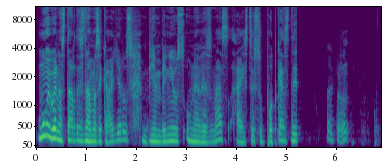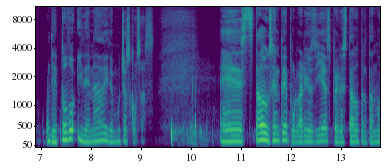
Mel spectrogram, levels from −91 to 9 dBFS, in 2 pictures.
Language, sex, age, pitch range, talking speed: English, male, 30-49, 130-170 Hz, 155 wpm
